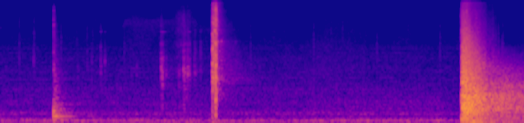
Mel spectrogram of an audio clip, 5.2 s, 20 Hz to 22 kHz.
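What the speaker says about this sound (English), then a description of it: "3 slow shots to make sure the disconnector works, and then shoot the rest as fast as possible." A CZ P-07 pistol fired slowly after a trigger job: three sharp, loud reports spaced about two seconds apart, the last ringing out with a longer fading tail.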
